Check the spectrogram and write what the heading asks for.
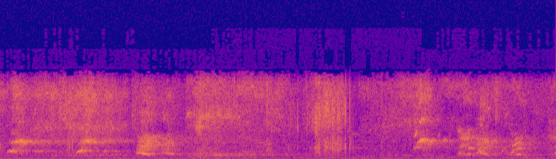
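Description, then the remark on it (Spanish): A dog named Jagger barks and whimpers in short, high-pitched bursts, yips and whines scattered across a few seconds against a low background rumble, with no one speaking. “Debe estar hasta los cojones el perro.”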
